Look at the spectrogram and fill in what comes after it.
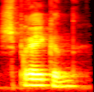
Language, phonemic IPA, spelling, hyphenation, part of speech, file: Dutch, /ˈspreːkə(n)/, spreken, spre‧ken, verb, Nl-spreken.ogg
- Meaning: to speak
